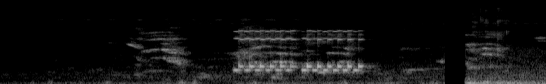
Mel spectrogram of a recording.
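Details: Short electronic beeps from a blood glucose meter during a finger-prick sugar test on a mother, with room noise and handling sounds; reading 140, described as normal.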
